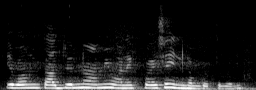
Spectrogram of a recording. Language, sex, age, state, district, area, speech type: Bengali, female, 18-30, West Bengal, Uttar Dinajpur, urban, spontaneous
